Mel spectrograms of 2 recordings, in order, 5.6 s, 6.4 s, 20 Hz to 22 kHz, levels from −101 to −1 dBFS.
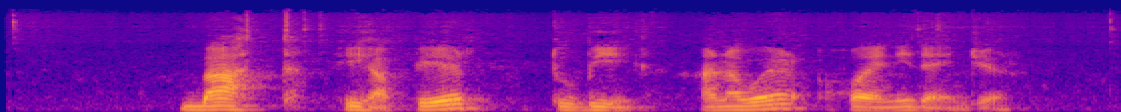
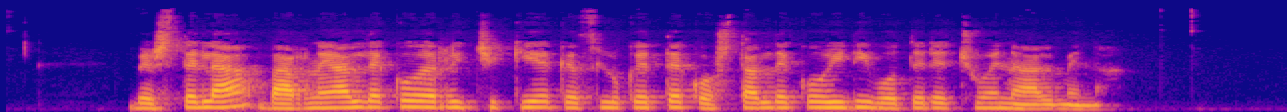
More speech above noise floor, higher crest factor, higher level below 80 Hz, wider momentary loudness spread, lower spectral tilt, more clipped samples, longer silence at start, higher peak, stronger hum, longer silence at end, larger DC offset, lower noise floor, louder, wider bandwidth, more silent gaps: second, 38 dB vs 51 dB; about the same, 20 dB vs 18 dB; second, -68 dBFS vs -62 dBFS; first, 18 LU vs 7 LU; about the same, -5.5 dB/octave vs -5.5 dB/octave; neither; first, 0.9 s vs 0.65 s; second, -8 dBFS vs -4 dBFS; neither; second, 0.55 s vs 0.95 s; neither; second, -64 dBFS vs -72 dBFS; second, -26 LUFS vs -22 LUFS; about the same, 15 kHz vs 15.5 kHz; neither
